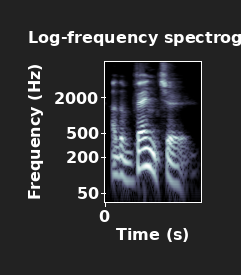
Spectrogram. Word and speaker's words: adventure: adventure, ven のところにアクセントあります。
